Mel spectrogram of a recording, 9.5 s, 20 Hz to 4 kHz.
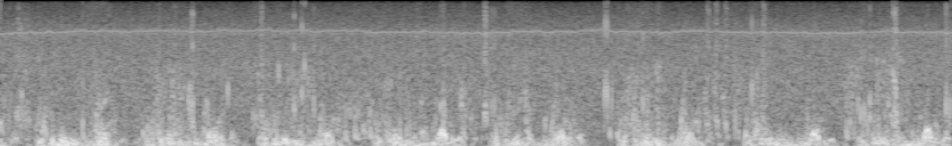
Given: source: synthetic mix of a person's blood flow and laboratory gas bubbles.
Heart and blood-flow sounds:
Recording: Doppler ultrasound of blood flow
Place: precordium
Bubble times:
0.07-0.12 s: bubbles
0.14-0.48 s: bubbles
0.79-1.11 s: bubbles
1.41-2.01 s: bubbles
2.24-2.32 s: bubbles
2.50-3.18 s: bubbles
3.37-4.29 s: bubbles
4.58-5.01 s: bubbles
5.06-5.35 s: bubbles
5.43-5.48 s: bubbles
5.72-5.79 s: bubbles
6.03-6.69 s: bubbles
7.03-7.71 s: bubbles
8.43-9.11 s: bubbles
9.42-9.53 s: bubbles
From the record:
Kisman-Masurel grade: 342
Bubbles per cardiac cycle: rolling drumbeat, 9 or more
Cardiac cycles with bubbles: 100%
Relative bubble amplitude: moderate (0.250 to 0.450)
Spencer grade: 3 (all of the cardiac periods contain showers or single bubble signals, but not dominating or overriding the cardiac motion signals)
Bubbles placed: only in the low amplitude regions of the cardiac cycle

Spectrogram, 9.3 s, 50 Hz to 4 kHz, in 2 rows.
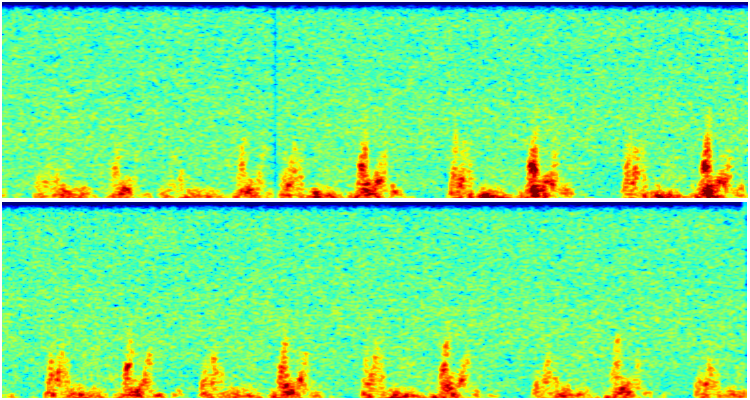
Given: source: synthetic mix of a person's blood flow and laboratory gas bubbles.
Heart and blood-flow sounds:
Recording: Doppler ultrasound of blood flow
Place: precordium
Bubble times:
no bubbles
From the record:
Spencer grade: 0 (complete lack of bubble signals)

